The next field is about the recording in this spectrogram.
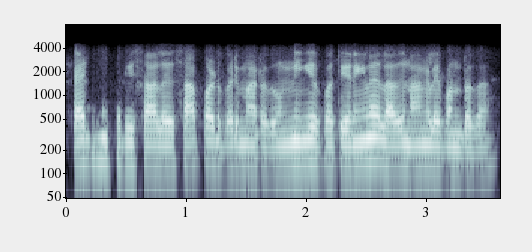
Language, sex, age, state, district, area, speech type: Tamil, male, 18-30, Tamil Nadu, Kallakurichi, rural, conversation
